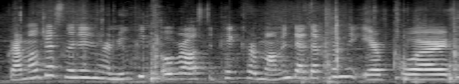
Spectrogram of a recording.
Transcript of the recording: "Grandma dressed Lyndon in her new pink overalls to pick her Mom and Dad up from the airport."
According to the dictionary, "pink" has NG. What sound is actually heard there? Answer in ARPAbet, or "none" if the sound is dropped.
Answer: none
